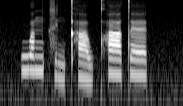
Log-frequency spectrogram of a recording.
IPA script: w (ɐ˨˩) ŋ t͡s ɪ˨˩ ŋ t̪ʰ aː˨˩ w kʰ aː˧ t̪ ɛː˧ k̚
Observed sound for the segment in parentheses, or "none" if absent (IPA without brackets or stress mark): ɐ˧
